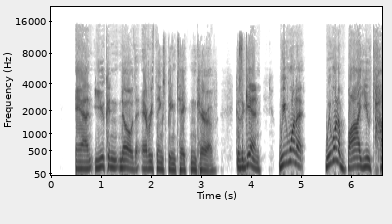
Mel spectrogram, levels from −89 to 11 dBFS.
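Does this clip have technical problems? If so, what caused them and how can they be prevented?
Yes. Hard clipping runs through the whole clip: the speech was driven about 9 dB past what a stage could pass, so a small share of peaks are cut flat and crackle on loud syllables. Prevent it by lowering input gain or adding a limiter before the overloaded stage.

A Bluetooth SBC bit pool drop runs from 2.12 s, after "you can know that", to 3.97 s, just before "we want to we". A congested link forced coarser coding, dulling the treble and adding grit, which fits the bit pool falling from 28 to 13, around 102 kbps. Prevent it by reducing radio congestion, keeping devices close, or using a wired connection.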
